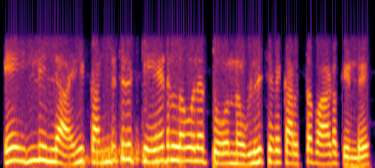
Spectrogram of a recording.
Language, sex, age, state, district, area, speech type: Malayalam, male, 18-30, Kerala, Wayanad, rural, conversation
